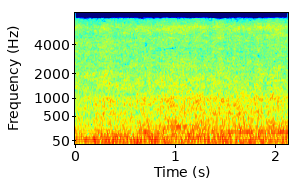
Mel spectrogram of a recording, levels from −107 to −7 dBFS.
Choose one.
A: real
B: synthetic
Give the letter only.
A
